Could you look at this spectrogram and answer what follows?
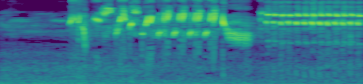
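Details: Hybrid finch singing a tutor song in the styles called maestro, hafada and widani, meant to teach goldfinches and canaries: after a quiet start, rapid high twittering notes and a descending slur, then a steady buzzy trill of repeated pulses.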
